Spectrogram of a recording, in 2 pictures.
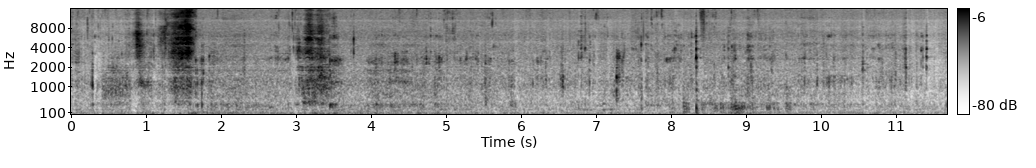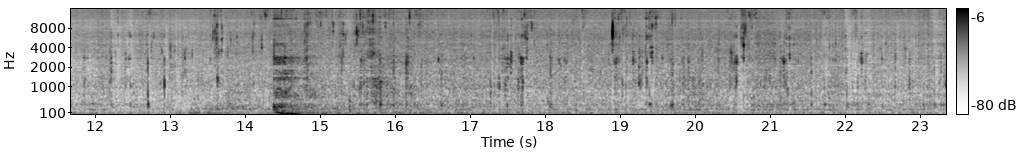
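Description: A person chewing mouthfuls of rice and vegetables eaten by hand, with small wet mouth clicks and smacks and a few louder bites.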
